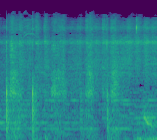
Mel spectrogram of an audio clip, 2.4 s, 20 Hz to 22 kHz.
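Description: A 50p coin scraping the silver coating off a scratchcard in short, intermittent strokes, over faint background music.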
